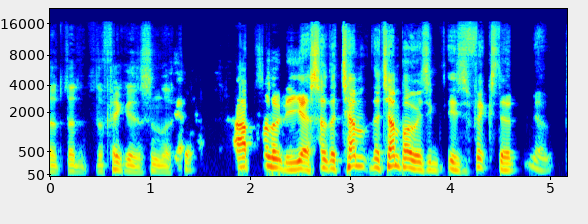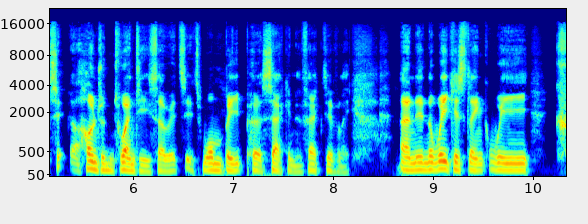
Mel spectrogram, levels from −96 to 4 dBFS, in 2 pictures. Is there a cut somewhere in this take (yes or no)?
no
